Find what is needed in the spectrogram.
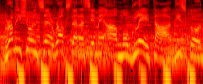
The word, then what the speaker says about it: Schulz: Questo, come, si pronuncia il, co- eh, come si pronuncia il cognome? Schulz. Robin Schulz, Rockstar Baby.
